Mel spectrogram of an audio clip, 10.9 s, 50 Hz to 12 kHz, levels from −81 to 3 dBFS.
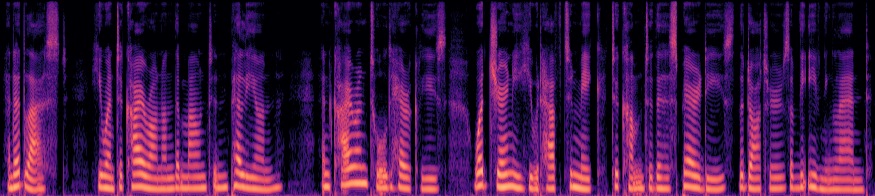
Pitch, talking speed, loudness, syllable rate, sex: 195 Hz, 180 wpm, -19 LUFS, 4.9 syllables/s, female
